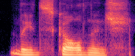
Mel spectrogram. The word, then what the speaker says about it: Leedskalnin: of meanie and Andreas Leed scalin a word meeting from the mountains the lead skull nches the laian words usually place the accent on the first syllable and the NS ending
